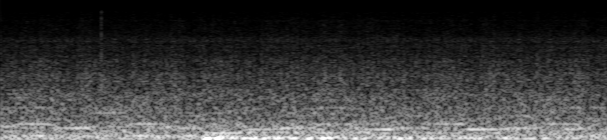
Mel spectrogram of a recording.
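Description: A waterfall rushes and roars close by.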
